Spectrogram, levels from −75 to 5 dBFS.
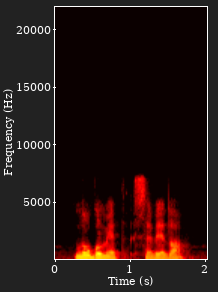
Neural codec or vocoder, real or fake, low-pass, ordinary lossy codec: codec, 16 kHz, 2 kbps, FreqCodec, smaller model; fake; 7.2 kHz; none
